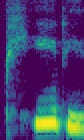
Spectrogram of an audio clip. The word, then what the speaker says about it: Pedy: It's pronounced Petey.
